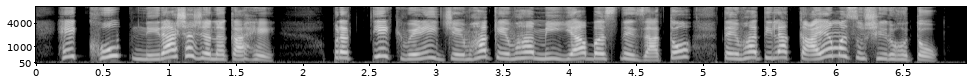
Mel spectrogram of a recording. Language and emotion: Marathi, angry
